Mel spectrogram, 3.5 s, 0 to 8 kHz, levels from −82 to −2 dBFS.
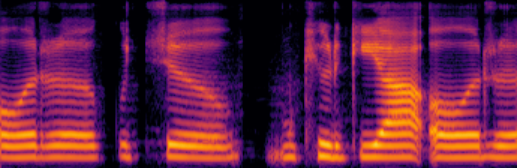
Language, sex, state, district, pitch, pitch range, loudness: Hindi, female, Chhattisgarh, Raipur, 205 Hz, 200-210 Hz, -19 LUFS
